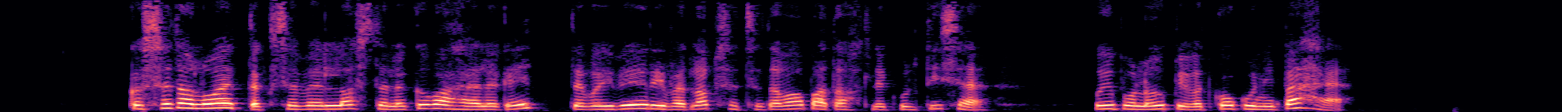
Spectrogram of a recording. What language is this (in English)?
Estonian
